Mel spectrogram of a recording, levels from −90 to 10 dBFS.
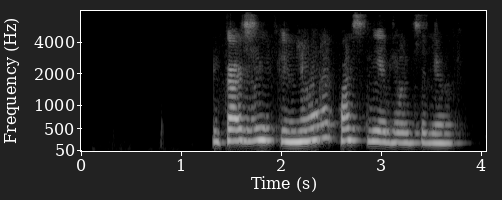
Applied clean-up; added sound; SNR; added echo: neural mask model DeepFilterNet 3.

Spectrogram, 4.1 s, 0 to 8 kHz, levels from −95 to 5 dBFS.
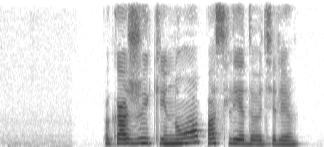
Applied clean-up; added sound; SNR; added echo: none; none; none; none.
